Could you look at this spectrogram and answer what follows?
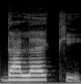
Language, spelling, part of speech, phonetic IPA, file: Polish, daleki, adjective, [daˈlɛci], Pl-daleki.ogg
